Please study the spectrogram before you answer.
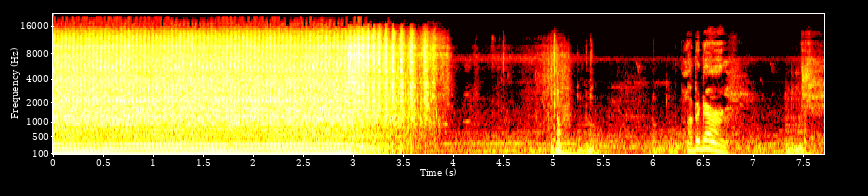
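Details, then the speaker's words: Troy-Bilt TB200 push mower with Briggs & Stratton 625EX, after sitting outside for years and carburettor cleaned: fired first pull, holds a steady even drone for three seconds, then shuts down cleanly; runs smooth and healthy. "fired on the first and it cranked on the second I am very surprised"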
